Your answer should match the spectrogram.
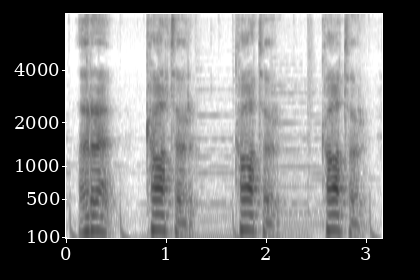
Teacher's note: das ist ein R, ein leicht gerolltes R, würde ich sagen.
